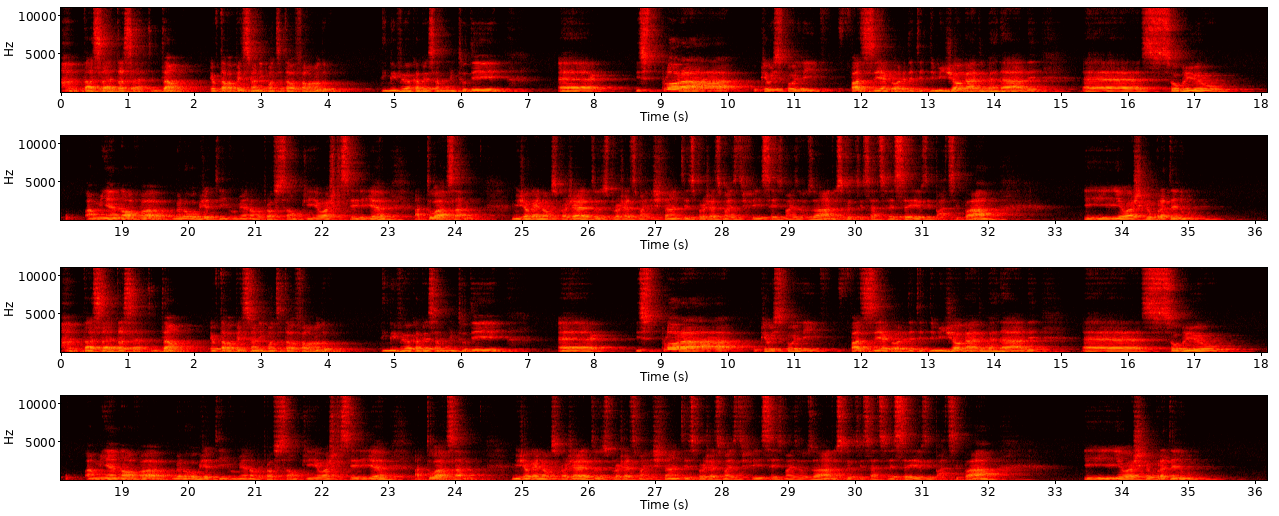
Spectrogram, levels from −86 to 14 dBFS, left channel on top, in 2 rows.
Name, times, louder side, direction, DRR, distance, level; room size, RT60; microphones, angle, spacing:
voice 1, 0.0-1.7 2.2-4.1 4.8-6.8 7.4-8.0 8.6-10.0 10.5-11.4 11.8-14.9 15.3-17.4 18.4-24.2 24.8-32.4 33.4-35.0, left 1 dB, 5° right, -3 dB, 3.0 m, -32 dB
24.5 x 13.5 x 2.3 m, 1.5 s
head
